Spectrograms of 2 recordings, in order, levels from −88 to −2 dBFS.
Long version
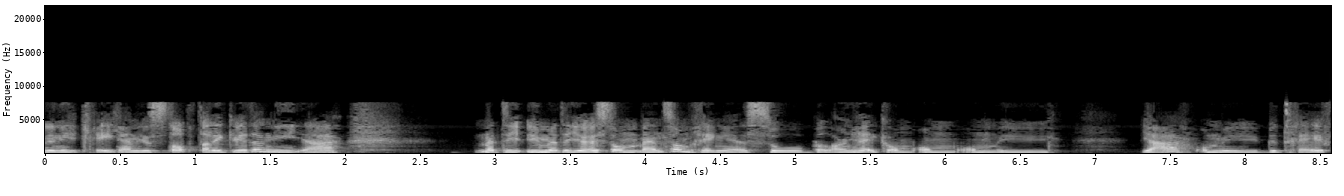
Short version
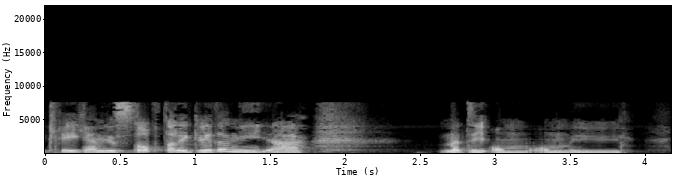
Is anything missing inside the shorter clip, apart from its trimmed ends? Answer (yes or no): yes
